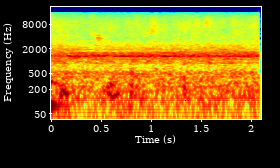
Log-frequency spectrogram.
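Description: Faint, steady room background: a low hiss with a thin high-pitched whine running under it.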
